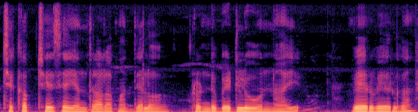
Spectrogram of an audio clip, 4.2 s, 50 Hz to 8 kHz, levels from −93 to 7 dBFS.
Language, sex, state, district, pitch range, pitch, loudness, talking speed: Telugu, male, Telangana, Mahabubabad, 115-125 Hz, 120 Hz, -16 LUFS, 115 wpm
